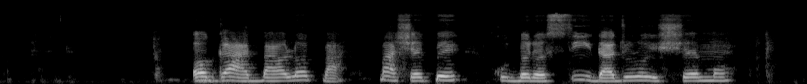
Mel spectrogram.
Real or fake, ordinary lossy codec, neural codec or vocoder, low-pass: real; Opus, 24 kbps; none; 10.8 kHz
